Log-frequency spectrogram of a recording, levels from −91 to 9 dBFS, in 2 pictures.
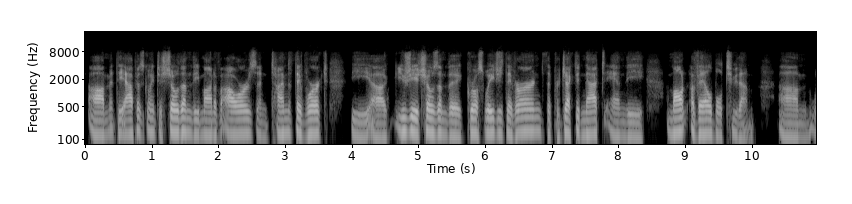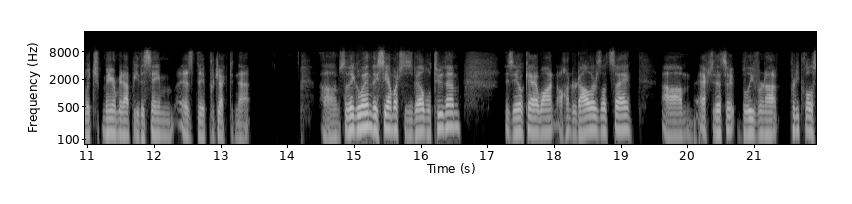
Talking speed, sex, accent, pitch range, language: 220 wpm, male, American, 125-145 Hz, English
